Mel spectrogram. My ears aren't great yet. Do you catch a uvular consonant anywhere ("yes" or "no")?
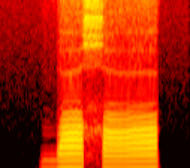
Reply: yes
